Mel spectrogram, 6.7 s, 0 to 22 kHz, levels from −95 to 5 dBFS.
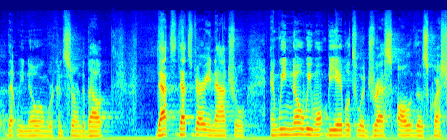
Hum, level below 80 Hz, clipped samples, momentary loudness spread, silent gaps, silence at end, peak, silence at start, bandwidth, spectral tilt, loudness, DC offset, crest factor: none; -42 dBFS; under 0.1%; 12 LU; none; 0 s; 0 dBFS; 0 s; 16 kHz; -5 dB/octave; -21 LUFS; under 0.1%; 22 dB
